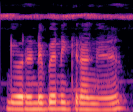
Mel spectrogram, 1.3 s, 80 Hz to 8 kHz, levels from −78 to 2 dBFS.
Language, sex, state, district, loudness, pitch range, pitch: Tamil, male, Karnataka, Bangalore, -14 LUFS, 160-175 Hz, 165 Hz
